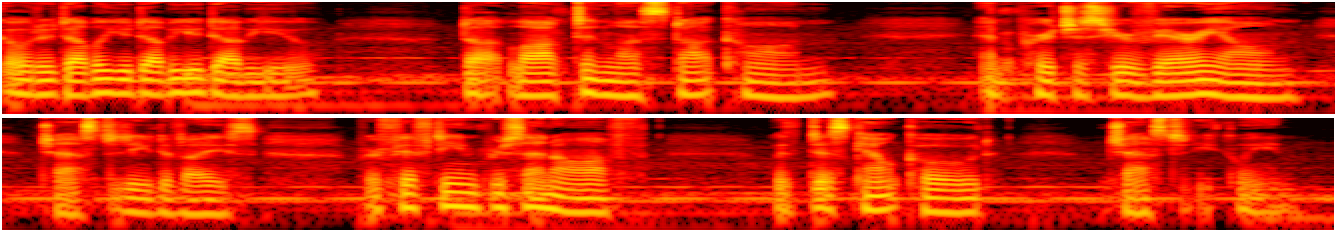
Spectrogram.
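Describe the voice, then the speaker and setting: A storyteller hosting an adult story series in a soft, intimate, scripted first-person narration, hushed and measured, slipping into breathy whispers. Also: mid-range voice, little pitch movement. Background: music.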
